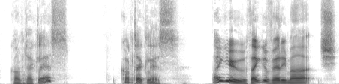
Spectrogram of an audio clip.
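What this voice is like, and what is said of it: Mock French accent speaking English. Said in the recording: “I'm going to speak in a French accent ... I don't know what kind of accent that was”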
